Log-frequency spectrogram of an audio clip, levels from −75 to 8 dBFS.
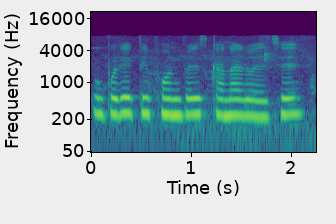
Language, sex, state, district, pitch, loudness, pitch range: Bengali, female, West Bengal, Cooch Behar, 250 Hz, -12 LUFS, 240-255 Hz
